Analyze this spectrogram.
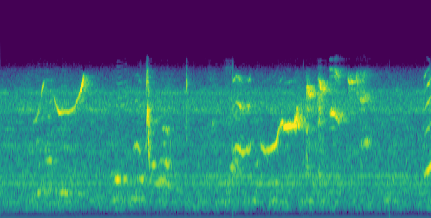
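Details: Pakistani parrot making soft, scattered whistles, a looping upswept note early on, then a louder series of slurred rising whistles and chatter toward the end.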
